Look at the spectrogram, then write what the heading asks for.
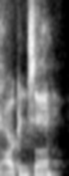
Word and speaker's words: Arkansas: like that i'm i'm being told that it's pronounced arkansas so i wore my moto 360 everywhere got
